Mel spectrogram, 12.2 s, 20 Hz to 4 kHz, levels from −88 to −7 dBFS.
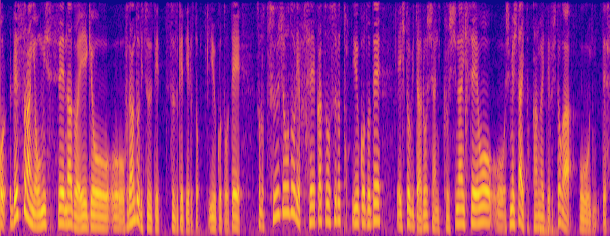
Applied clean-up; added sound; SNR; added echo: none; none; none; none.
